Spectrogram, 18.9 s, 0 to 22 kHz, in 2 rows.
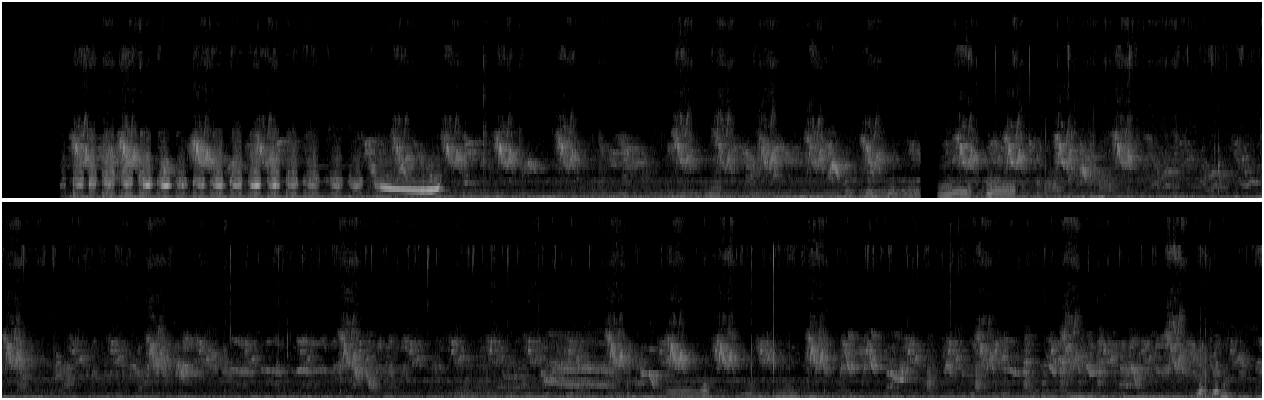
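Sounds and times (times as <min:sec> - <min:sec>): small birds chirping: 0:00.5 - 0:18.9.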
